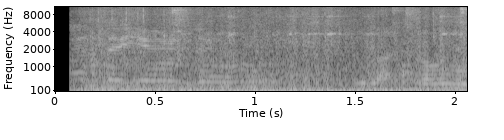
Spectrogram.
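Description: Steady low rumble of a bus heard from inside the passenger cabin, with voices over it.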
